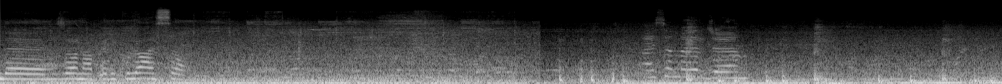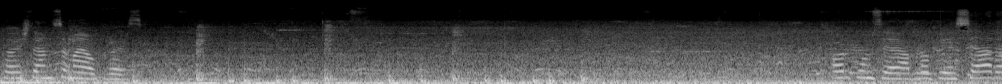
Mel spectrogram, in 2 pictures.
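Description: A woman talks with animation close to the microphone.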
